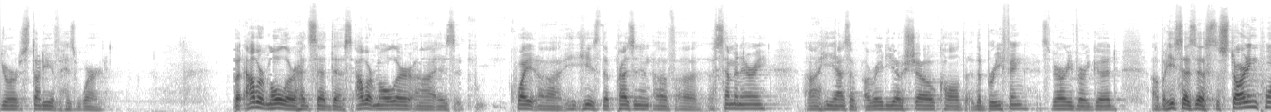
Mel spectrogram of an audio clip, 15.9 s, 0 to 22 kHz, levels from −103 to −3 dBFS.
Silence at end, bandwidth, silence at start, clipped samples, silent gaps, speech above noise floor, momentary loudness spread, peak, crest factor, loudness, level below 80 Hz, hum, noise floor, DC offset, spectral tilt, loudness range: 0 s; 14 kHz; 0 s; under 0.1%; none; 41 dB; 14 LU; -22 dBFS; 20 dB; -42 LUFS; -78 dBFS; none; -82 dBFS; under 0.1%; -6.5 dB/octave; 6 LU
